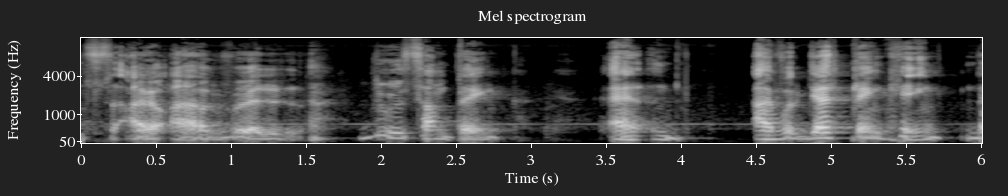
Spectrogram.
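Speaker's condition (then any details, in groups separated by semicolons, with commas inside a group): Paraplegia with essential tremor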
